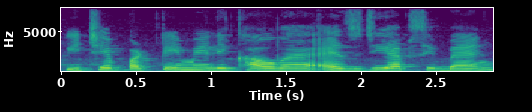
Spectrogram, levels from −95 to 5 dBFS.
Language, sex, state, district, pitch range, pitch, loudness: Hindi, female, Chhattisgarh, Raipur, 215-240 Hz, 230 Hz, -17 LUFS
